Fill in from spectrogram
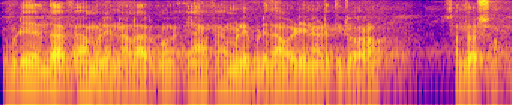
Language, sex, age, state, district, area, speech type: Tamil, male, 18-30, Tamil Nadu, Cuddalore, rural, spontaneous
